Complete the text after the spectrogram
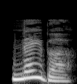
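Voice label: "neighbour", British English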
